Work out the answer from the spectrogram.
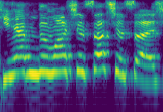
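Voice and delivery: high-pitched mock kid complaint; imitated complaining son. Mother mimicking her son's nagging about unwatched shows, high mock complaint.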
